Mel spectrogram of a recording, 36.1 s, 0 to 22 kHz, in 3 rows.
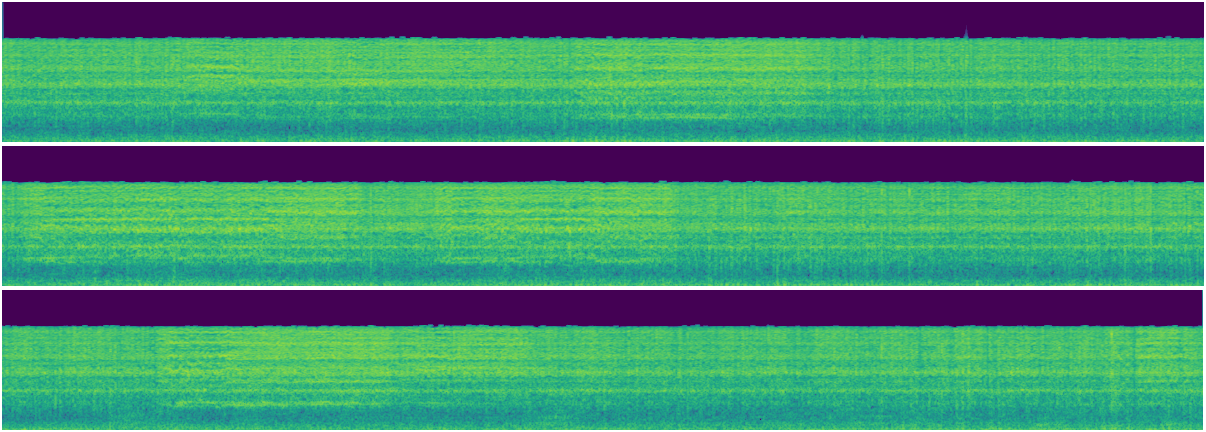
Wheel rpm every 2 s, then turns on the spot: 200, 190, 190, 200, 200, 200, 200, 200, 200, 200, 200, 200, 200, 200, 200, 200, 200, 200.
none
